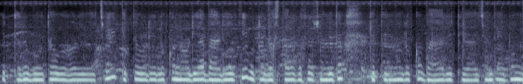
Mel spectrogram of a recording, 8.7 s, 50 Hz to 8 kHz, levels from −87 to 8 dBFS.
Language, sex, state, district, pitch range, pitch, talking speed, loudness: Odia, female, Odisha, Khordha, 200-220 Hz, 210 Hz, 130 wpm, -15 LUFS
